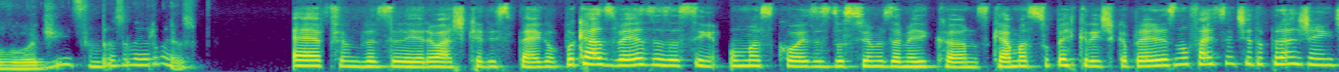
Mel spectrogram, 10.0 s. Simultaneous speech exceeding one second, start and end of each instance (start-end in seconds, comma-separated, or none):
none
